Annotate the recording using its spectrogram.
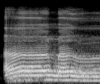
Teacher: bukan N tapi pertengahan antara N dan Ng ya Aman. Nah itu agak direnggang sedikit ujung lidahnya. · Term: ikhfa hakiki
